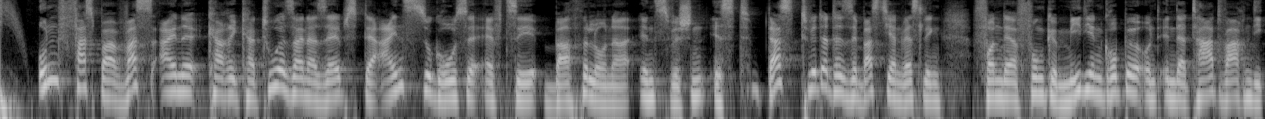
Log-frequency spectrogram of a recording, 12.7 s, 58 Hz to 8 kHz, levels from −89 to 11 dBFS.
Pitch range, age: 130-185 Hz, 40-59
